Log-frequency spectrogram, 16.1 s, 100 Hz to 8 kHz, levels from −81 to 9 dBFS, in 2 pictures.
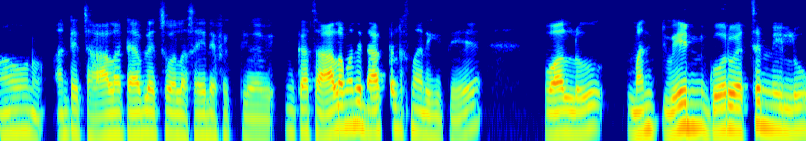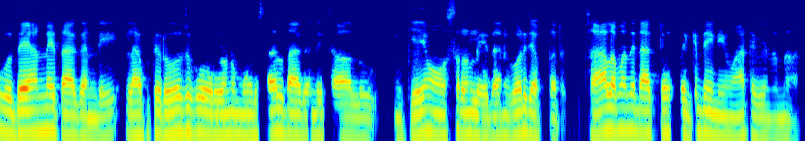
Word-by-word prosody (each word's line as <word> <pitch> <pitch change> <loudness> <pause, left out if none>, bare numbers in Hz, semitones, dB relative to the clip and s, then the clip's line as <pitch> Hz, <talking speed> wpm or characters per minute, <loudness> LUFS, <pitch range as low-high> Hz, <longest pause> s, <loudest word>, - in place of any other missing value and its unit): అవును. 130 +1 -4 0.2
అంటే, 120 +3 -4
చాలా 110 +3 +1
టాబ్లెట్స్ 120 0 0
వల్ల 115 -1 0
సైడ్ 115 0 -2
ఎఫెక్ట్‌లే 110 -1 -10
అవి. 100 0 -7 0.2
ఇంకా 130 +2 -1
చాలామంది 155 +8 +6
డాక్టర్స్‌నడిగితే, 130 -6 -1 0.9
వాళ్ళు 125 +1 +5 0.5
మంచ్ 145 +4 0
వేడిని 155 +2 +5
గోరువెచ్చని 145 +3 +5
నీళ్లు 140 -1 0 0.2
ఉదయాన్నే 130 +3 +4
తాగండి, 110 -2 0 0.2
లేపోతే 115 +1 -1
రోజుకో 130 +1 +1
రెండు 115 0 -1
మూడు 115 0 -3
సార్లు 130 +1 0
తాగండి 115 0 -2
చాలు, 105 0 -2 0.3
ఇంకేం 110 +7 -2
అవసరం 120 +2 -3
లేదని 110 +1 -3
గూడా 125 +3 +1
జెప్తరు. 110 - -7 0.3
చాలామంది 140 +1 +1
డాక్టర్స్ 130 0 -2
దగ్గర 125 +3 -6
నేనీ 115 -3 -2
మాట 110 +1 -6
విన్నా. 100 -1 -9
120 Hz, 135 wpm, -23 LUFS, 110-135 Hz, 0.9 s, చాలామంది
